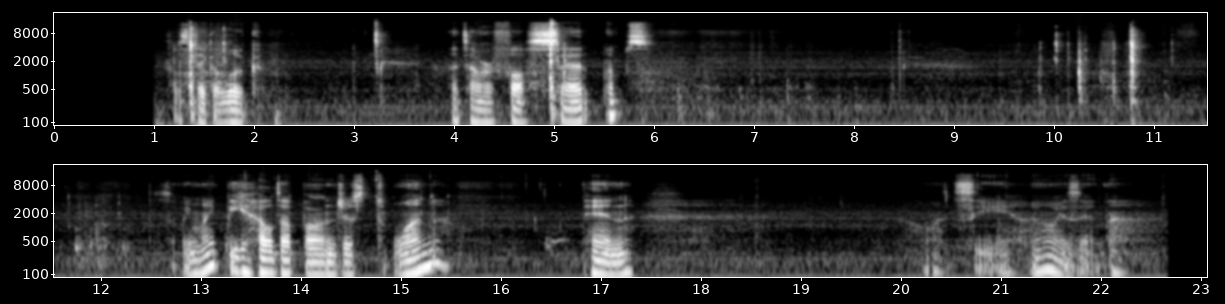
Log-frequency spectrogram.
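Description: A metal pick scratches and clicks inside a lock.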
